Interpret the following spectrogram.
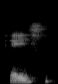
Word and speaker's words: aged: The following ed words used as adjectives are pronounced it. No, aged, doge, ragged, blessed, learned, wicked, crooked, naked, wretched, yeah, wretched. In this case, you have to pronounce like that, aged, dodged, wretched.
